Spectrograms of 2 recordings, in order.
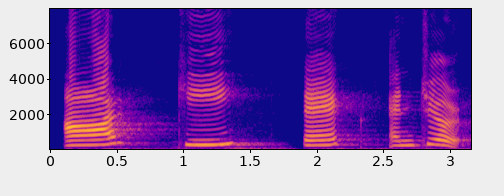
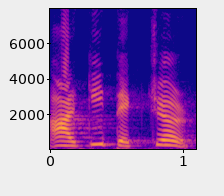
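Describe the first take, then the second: First: Architecture stretched very slow, each syllable held; slow drawn-out model. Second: Said in the usual way. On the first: Shown as a demonstration. Teacher modelling architecture slowly for students. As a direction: draw each sound out. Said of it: "teacher drills slow model take". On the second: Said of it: "normal repeat".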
